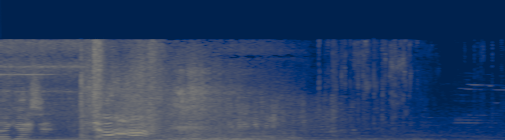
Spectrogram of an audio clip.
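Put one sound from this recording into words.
A loud blast roars and slowly fades.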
